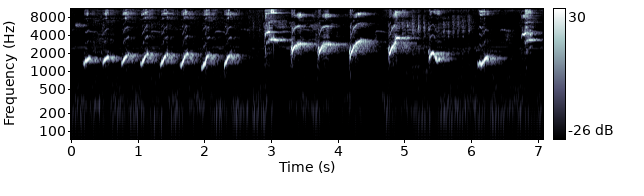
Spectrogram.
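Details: White-rumped shama with 'cucok cungko' fill-in song, meant to trigger other shamas into song: a fast series of about ten short rising whistles, then louder, slower upswept phrases with high overtones.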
